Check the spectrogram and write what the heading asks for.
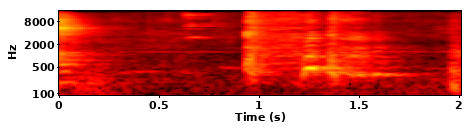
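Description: A person coughing once, a sudden sharp cough about halfway through.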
